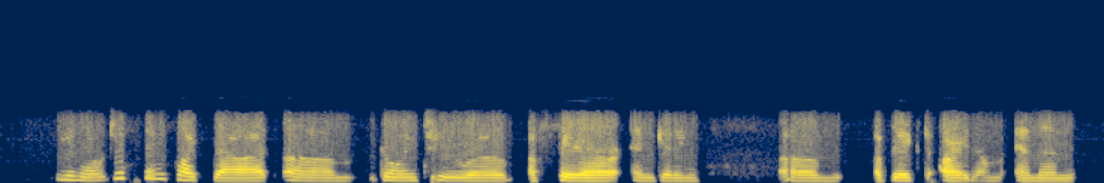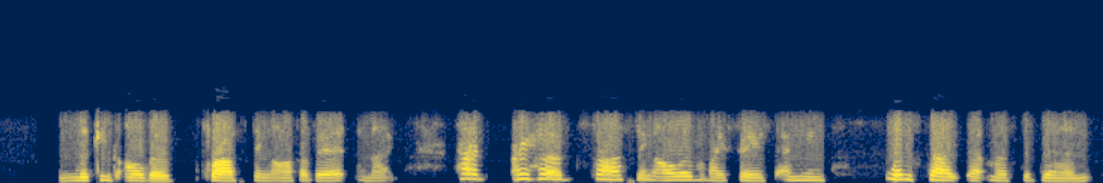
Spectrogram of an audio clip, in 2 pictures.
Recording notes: 100 Pounders Phone Meeting, 11/15/23.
